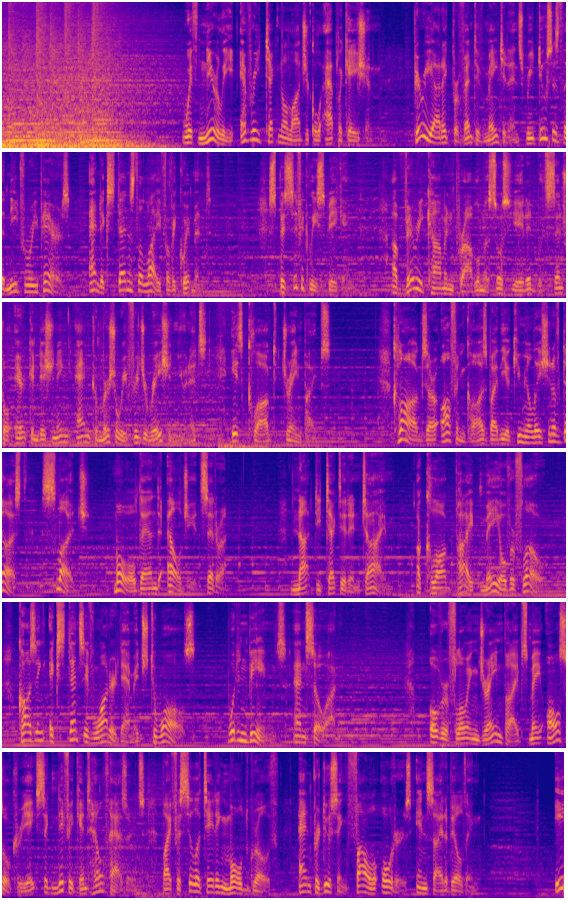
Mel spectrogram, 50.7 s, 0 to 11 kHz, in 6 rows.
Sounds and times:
Music: 0:00.0 - 0:50.7
Speech: 0:02.7 - 0:11.6, 0:12.4 - 0:21.9, 0:22.7 - 0:28.8, 0:29.6 - 0:38.9, 0:40.0 - 0:49.6.

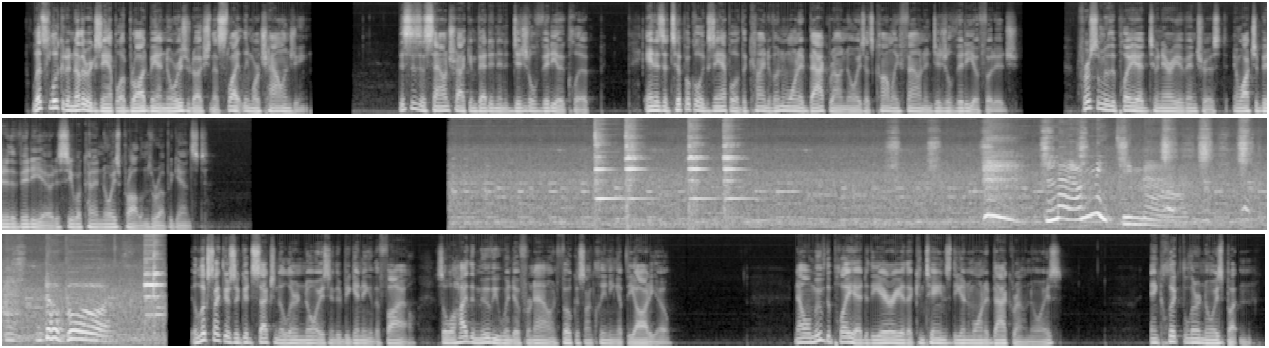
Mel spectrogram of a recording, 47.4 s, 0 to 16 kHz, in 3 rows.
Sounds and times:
Speech: 0:00.4 - 0:03.9, 0:05.0 - 0:07.4, 0:08.0 - 0:12.8, 0:13.5 - 0:18.4, 0:28.8 - 0:30.8, 0:31.7 - 0:33.1, 0:34.0 - 0:40.0, 0:41.6 - 0:44.9, 0:46.0 - 0:47.4
Music: 0:21.4 - 0:33.7.

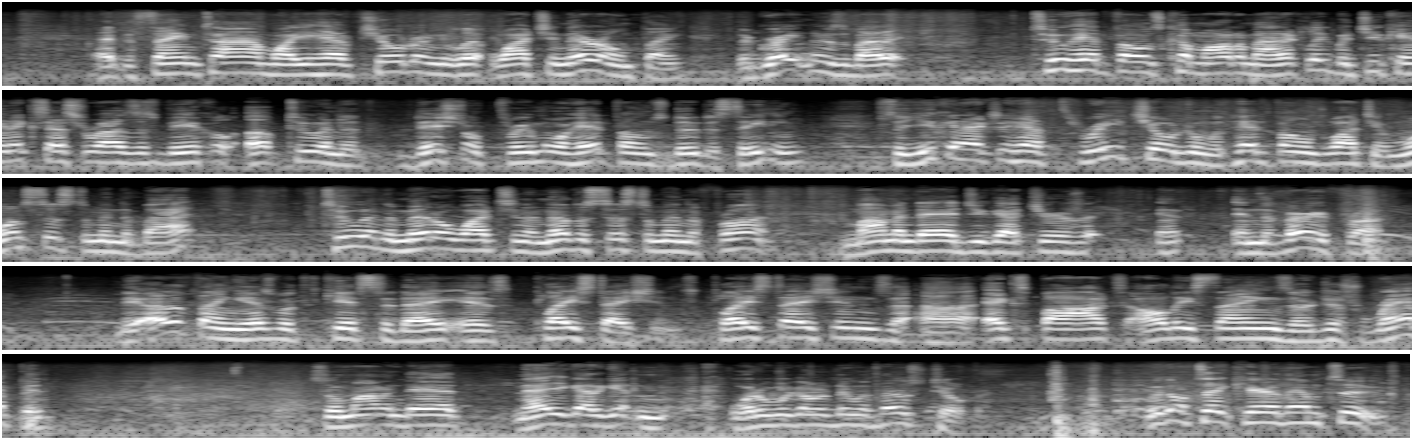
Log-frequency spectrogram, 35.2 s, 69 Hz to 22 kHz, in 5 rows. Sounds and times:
Speech: 0:00.4 - 0:04.6, 0:05.2 - 0:28.5, 0:29.8 - 0:33.1, 0:33.8 - 0:35.2.

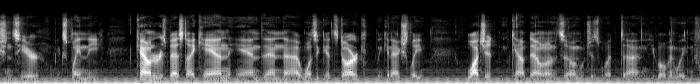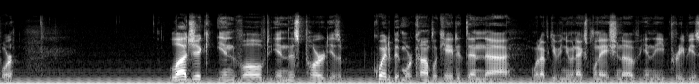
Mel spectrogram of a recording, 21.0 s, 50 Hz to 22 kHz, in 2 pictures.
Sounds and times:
Speech: 0:00.0 - 0:06.4, 0:07.0 - 0:10.8, 0:13.1 - 0:20.9.

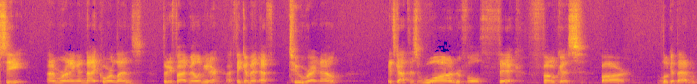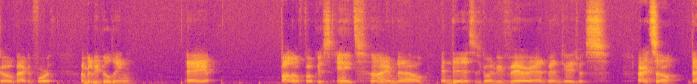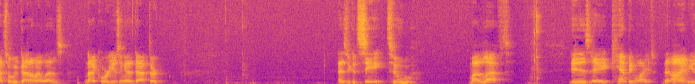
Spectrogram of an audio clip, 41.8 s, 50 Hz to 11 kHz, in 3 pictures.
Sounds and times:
Speech: 0:00.0 - 0:06.9, 0:07.7 - 0:16.7, 0:17.6 - 0:18.4, 0:19.6 - 0:31.2, 0:34.6 - 0:36.4, 0:37.2 - 0:38.2, 0:39.2 - 0:41.7.

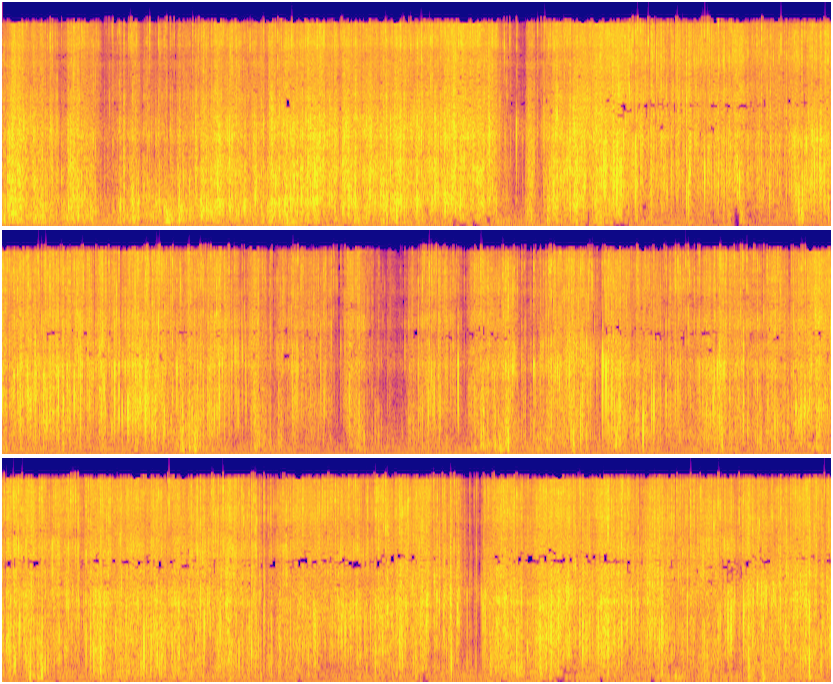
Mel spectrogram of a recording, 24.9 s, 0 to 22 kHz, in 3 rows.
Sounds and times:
Crumpling, crinkling: 0:00.0 - 0:24.8.

